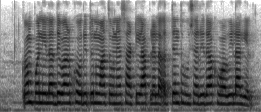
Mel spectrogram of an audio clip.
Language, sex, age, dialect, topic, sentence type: Marathi, female, 18-24, Standard Marathi, banking, statement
